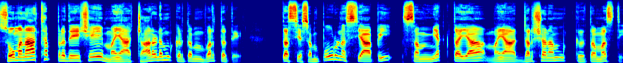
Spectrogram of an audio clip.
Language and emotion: Sanskrit, neutral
